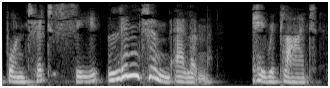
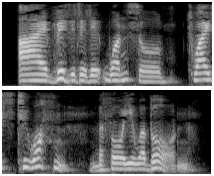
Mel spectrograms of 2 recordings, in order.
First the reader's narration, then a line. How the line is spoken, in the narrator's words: he said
